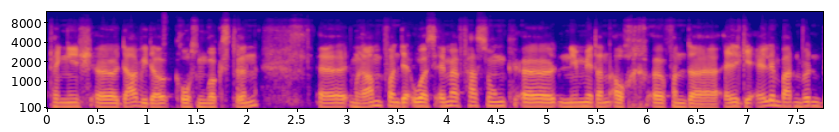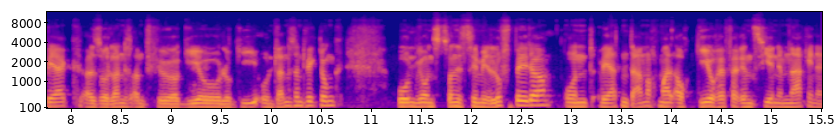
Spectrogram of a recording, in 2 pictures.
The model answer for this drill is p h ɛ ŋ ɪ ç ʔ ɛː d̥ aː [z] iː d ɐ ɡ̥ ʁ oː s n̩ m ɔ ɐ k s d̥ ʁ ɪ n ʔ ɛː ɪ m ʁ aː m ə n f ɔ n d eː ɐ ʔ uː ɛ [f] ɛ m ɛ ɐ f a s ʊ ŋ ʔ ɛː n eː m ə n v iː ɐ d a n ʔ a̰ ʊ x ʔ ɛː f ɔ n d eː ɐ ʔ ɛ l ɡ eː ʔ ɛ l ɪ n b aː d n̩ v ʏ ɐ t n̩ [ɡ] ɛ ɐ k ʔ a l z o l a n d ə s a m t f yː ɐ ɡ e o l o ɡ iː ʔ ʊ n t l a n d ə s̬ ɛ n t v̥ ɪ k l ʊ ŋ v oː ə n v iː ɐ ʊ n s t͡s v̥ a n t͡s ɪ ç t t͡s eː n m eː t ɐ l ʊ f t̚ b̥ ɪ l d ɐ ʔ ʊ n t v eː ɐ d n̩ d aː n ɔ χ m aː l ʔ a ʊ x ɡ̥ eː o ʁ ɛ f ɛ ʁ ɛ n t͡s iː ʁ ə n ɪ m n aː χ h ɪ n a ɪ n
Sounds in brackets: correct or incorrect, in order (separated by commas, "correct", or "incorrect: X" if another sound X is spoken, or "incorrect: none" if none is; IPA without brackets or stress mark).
incorrect: v, incorrect: s, incorrect: b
